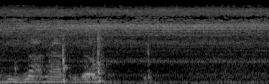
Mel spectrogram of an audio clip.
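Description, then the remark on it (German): A venomous rattlesnake in a house kitchen raises its head and threateningly rattles the rattles at the end of its tail as a snake catcher approaches. The rattle buzzes steadily as a dry, continuous, fairly loud hiss throughout, with a brief voice at the start before the rattling carries on alone. “richtet sie ihren Kopf auf und beginnt bedrohlich mit ihren Rasseln am Schwanzende zu klappern.”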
